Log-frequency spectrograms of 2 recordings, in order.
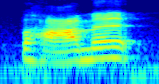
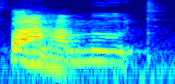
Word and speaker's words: Bahamut: you're right you're right there's a final fantasy pronunciation that I have wrong for the longest time was Muhammad it's Baha moot yeah I've heard Muhammad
